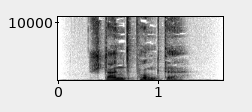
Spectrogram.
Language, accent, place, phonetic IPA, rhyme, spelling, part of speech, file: German, Germany, Berlin, [ˈʃtantˌpʊŋktə], -antpʊŋktə, Standpunkte, noun, De-Standpunkte.ogg
- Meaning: nominative/accusative/genitive plural of Standpunkt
